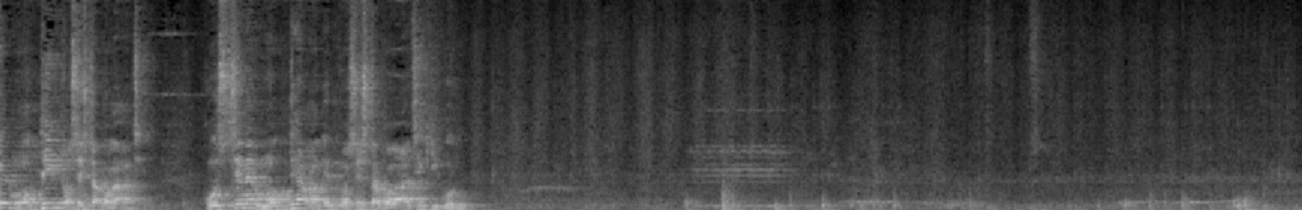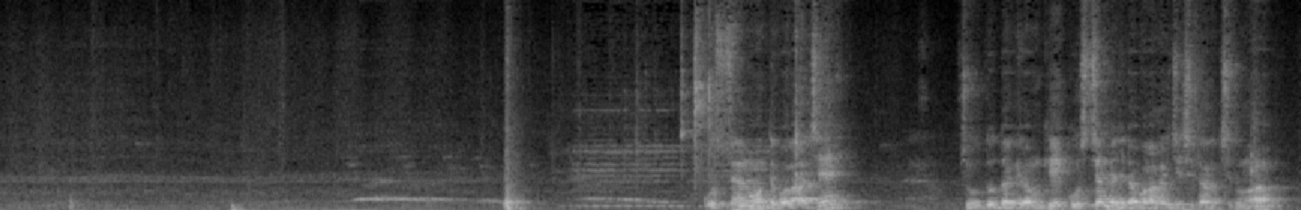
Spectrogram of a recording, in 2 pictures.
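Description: A man speaks aloud in an explaining tone, nearby in a room with a slight echo.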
